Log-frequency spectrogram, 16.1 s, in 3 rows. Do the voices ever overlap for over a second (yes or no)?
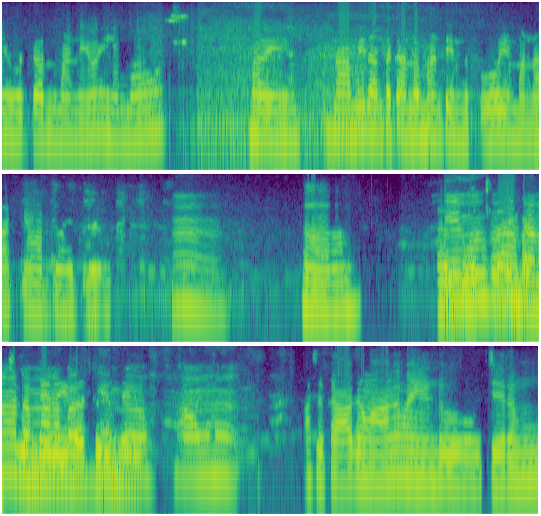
yes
